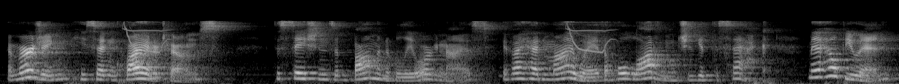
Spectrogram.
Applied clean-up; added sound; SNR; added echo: none; Animal; 13 dB; reverberation time 1.1 s.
